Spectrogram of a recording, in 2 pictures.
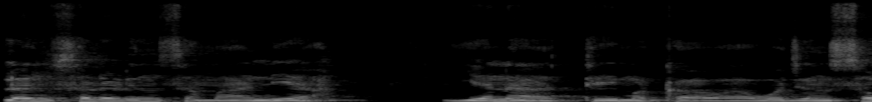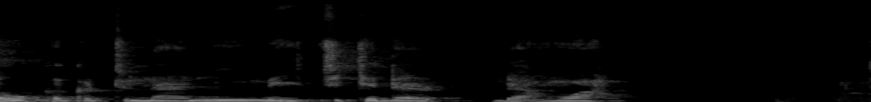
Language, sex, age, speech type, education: Hausa, male, 60+, read, tertiary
